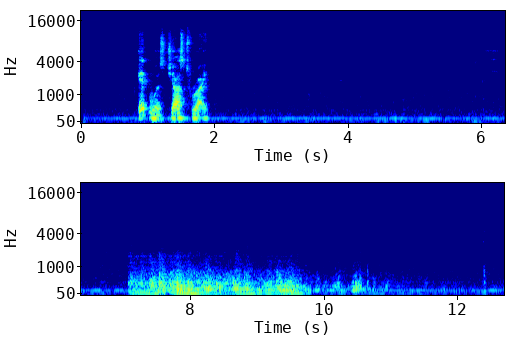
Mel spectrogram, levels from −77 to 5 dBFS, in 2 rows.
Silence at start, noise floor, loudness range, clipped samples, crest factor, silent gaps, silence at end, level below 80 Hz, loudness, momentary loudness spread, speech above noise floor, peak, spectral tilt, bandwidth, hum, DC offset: 0.05 s; -62 dBFS; 16 LU; under 0.1%; 26 dB; none; 0.1 s; -50 dBFS; -35 LUFS; 28 LU; 31 dB; -14 dBFS; -5.5 dB/octave; 13 kHz; none; under 0.1%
